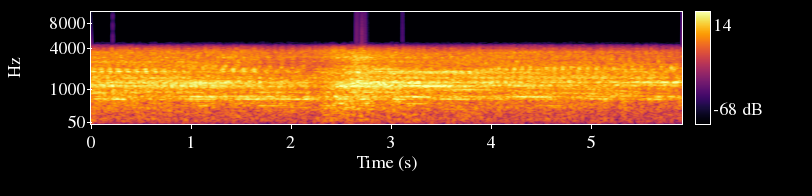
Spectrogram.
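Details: 2000 Honda Accord, F23A1 engine, 167k, cold start: light rapid ticking knock over the running note, heard only between idle and 2k rpm; owner unsure whether rocker arms/camshafts or a rod knock.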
